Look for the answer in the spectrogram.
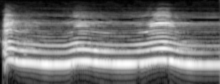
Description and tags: A howl of a wolf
